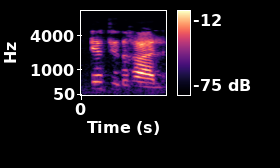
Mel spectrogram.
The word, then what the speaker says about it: cathédrale: Cathédrale. Yeah, cathedral. So we can see as the H is not pronounced.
